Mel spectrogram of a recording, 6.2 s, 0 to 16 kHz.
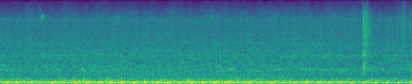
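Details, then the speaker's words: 1991 Cadillac Brougham at idle, baseline before exhaust replacement; muffler installed backwards and upside down, resonator missing; about 68-70 dB with a distinctive beat about twice per second, owner thinks it causes droning near 59 mph. "you can clearly hear as well as see on the meas on the meter a distinctive beat sound about uh twice per"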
